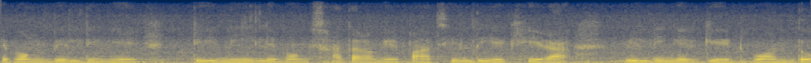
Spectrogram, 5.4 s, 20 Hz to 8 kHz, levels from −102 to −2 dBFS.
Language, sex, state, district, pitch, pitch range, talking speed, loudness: Bengali, female, West Bengal, Paschim Medinipur, 180 Hz, 180-185 Hz, 165 wpm, -21 LUFS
